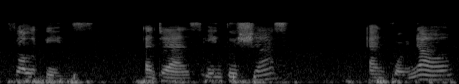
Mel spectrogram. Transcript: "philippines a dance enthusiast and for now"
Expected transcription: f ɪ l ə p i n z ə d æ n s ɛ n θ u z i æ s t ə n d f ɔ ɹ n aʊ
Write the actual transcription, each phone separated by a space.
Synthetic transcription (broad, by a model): f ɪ l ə p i n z ə d æ n s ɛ n t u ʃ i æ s t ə n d f ɔ ɹ n aʊ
